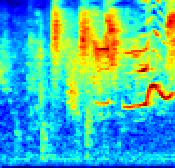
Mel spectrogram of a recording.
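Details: Indian ringneck parakeet talking indoors: raspy, breathy word-like sounds run together, ending in a clear whistled tone that rises and then slides down.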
